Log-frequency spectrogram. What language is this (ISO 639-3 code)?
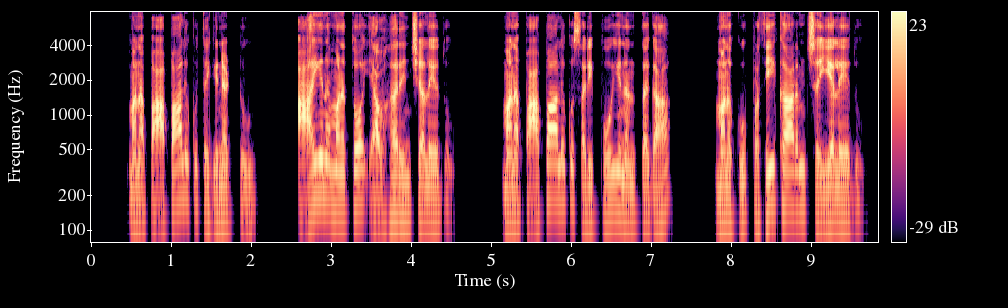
tel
